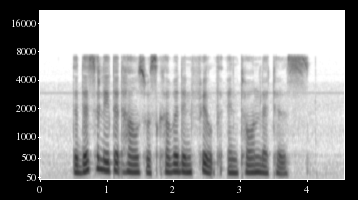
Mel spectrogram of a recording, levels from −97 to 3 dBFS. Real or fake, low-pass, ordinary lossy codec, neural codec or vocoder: real; 7.2 kHz; none; none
